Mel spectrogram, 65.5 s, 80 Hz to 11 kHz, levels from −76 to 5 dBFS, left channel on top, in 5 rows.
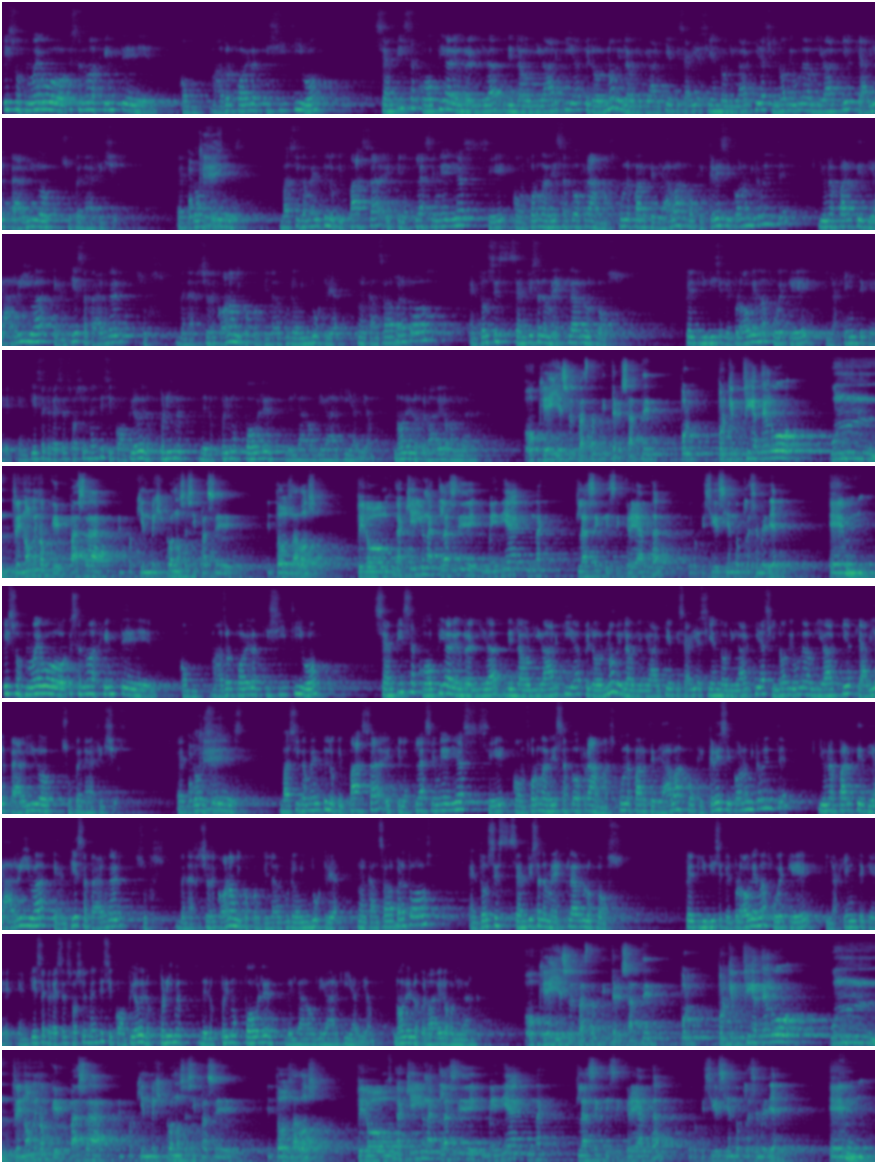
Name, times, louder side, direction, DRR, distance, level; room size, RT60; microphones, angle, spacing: voice 1, 0.0-2.4 2.7-4.9 5.6-14.9 15.7-16.7 17.3-24.9 25.3-32.7 33.2-35.5 36.4-44.9 45.2-46.4 58.2-58.5 65.0-65.2, right 2 dB, 35° right, 10 dB, 0.5 m, -30 dB
voice 2, 15.9-16.4 32.1-32.2 47.1-49.0 49.5-49.6 50.0-51.1 51.7-55.8 56.3-57.1 57.7-60.5 61.0-62.3 62.7-64.0 64.8-65.3, left 2 dB, 20° left, 2 dB, 1.6 m, -28 dB
17.5 x 10.0 x 5.6 m, 2.4 s
head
